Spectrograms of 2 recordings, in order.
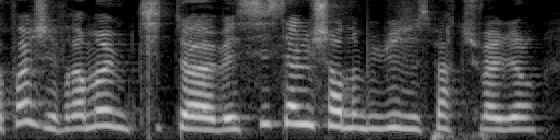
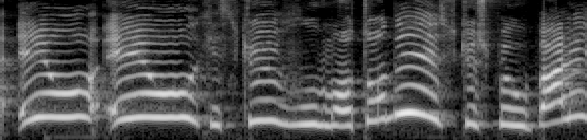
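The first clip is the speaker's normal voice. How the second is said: high raised call, trying to get heard; 5 semitones higher, 4 dB louder than usual. Retold or imitated. Streamer hailing train staff, high raised call. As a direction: hail the staff from the platform. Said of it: "Je suis là".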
